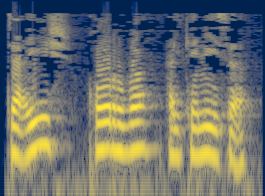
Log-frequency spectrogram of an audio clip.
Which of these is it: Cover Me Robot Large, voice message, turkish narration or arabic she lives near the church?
arabic she lives near the church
